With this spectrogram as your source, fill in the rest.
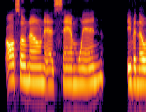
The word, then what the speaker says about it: Samhain: it's a pagan holiday it's also known as samwin even though it's san it's written as samhain but no i've learned it's pronounced samwin okay damn i did not know that i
